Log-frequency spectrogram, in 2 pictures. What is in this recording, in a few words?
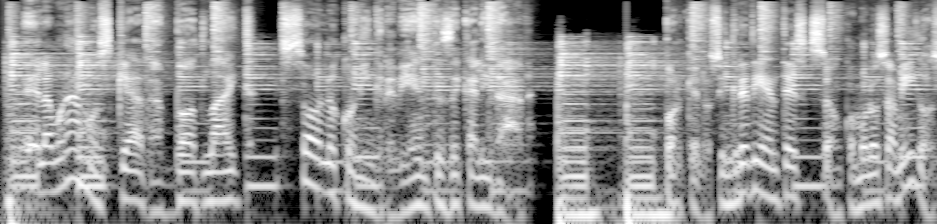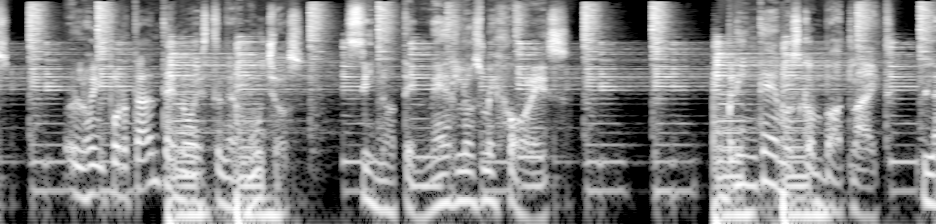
Spanish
